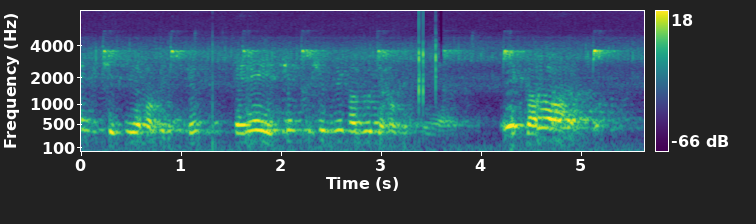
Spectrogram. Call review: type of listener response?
listening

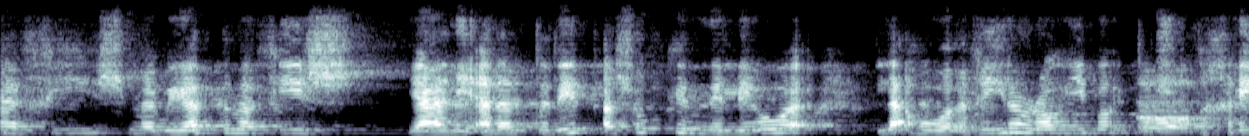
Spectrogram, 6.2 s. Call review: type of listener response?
taking over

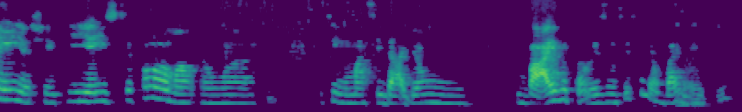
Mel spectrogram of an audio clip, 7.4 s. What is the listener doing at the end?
listening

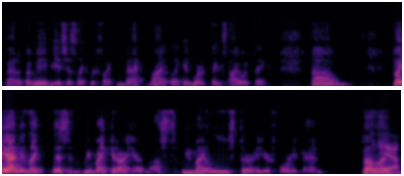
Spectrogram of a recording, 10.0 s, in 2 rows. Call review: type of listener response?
listening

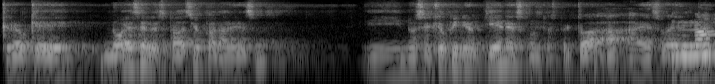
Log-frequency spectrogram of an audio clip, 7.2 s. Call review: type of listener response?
listening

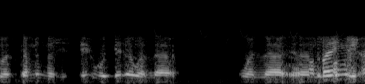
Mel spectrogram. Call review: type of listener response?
taking over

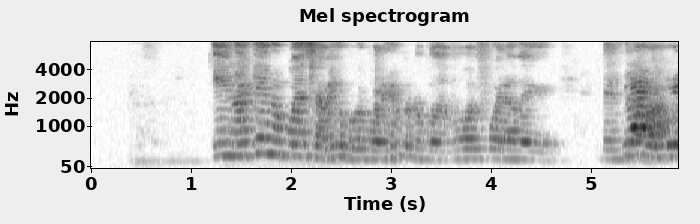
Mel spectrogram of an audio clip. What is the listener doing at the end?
taking over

